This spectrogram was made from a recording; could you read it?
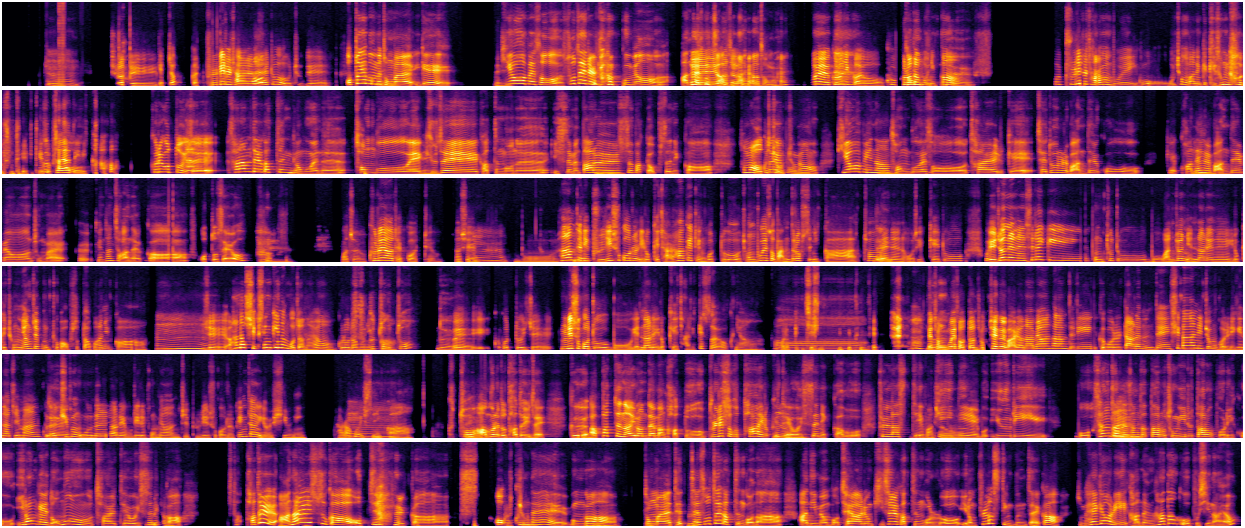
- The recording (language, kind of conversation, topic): Korean, podcast, 플라스틱 문제를 해결하려면 어디서부터 시작해야 할까요?
- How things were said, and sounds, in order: other background noise; inhale; laughing while speaking: "바꾸면"; laughing while speaking: "나오지 않나요? 정말?"; laugh; teeth sucking; laughing while speaking: "계속 나오는데?' 계속 사야 되니까"; tapping; laugh; laugh; teeth sucking; laughing while speaking: "버렸겠지. 근데"; laugh; gasp; laughing while speaking: "없지 않을까"; teeth sucking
